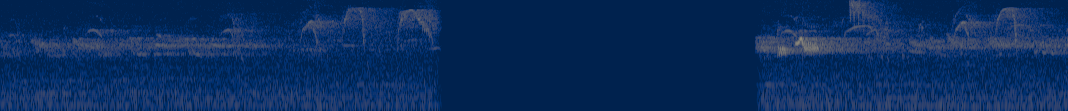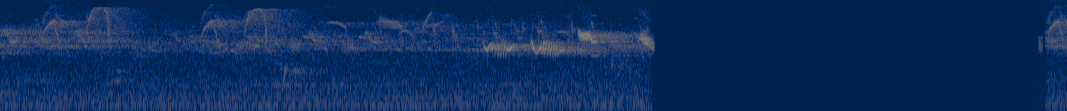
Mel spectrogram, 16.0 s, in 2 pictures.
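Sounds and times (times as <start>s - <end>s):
faint birdsong chirps and whistles: 0.0s - 3.3s, 5.7s - 13.0s.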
